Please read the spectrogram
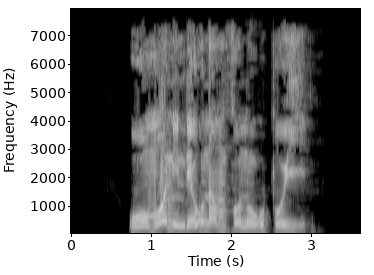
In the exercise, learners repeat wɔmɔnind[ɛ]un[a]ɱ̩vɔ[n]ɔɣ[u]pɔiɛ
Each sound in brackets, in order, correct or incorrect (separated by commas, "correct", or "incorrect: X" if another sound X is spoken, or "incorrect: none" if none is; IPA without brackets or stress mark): correct, correct, correct, correct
